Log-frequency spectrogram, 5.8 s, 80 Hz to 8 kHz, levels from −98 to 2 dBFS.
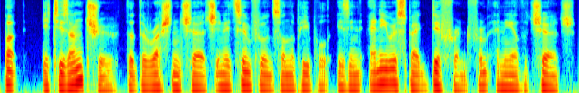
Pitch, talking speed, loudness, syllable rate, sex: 105 Hz, 240 wpm, -18 LUFS, 6.5 syllables/s, male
